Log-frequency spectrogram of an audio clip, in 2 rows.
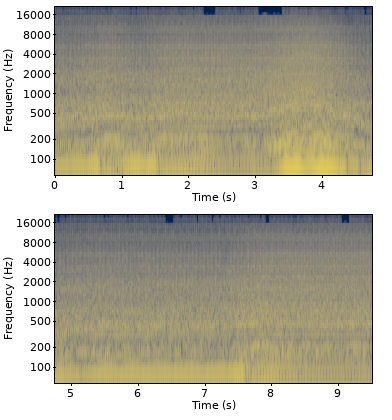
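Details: Kia Sorento 2.2 diesel MQ4, 2022, cold start: deep, uneven idle knocking about three to four a second, new after two weeks in dealer service; cause unknown.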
